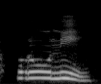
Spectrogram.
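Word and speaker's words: تَكْفُرُونِ: Ya is hazaf. It's present, but we can't see. But we pronounce takfuruni.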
